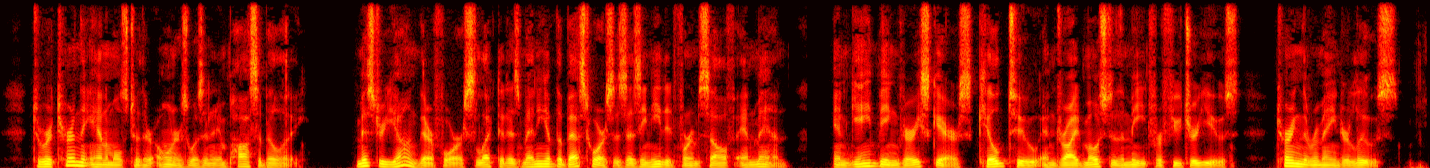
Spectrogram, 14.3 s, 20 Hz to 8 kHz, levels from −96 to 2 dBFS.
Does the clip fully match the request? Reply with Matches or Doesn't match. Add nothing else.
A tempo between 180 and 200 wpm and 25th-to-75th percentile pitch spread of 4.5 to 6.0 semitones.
Doesn't match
